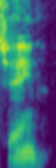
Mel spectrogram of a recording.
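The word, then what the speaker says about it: Séan: so it's Sean, and my name has an accent on the E, so it's Shane.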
